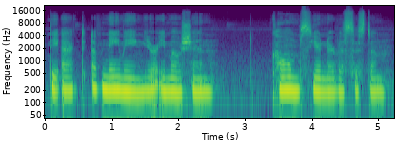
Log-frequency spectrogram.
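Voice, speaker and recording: A woman leading a guided meditation in a soft, breathy, near-whispering voice, calm and gentle with long pauses. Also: mid-range voice, dry recording. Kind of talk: slow guided meditation narration.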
